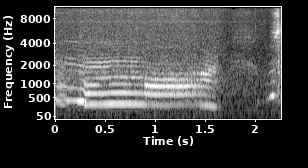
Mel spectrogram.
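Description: A young girl's voice holding one long wordless note that drops to a lower pitch shortly after it begins and stops about a second and a half in.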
